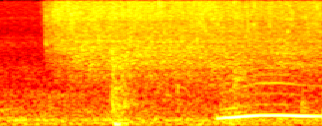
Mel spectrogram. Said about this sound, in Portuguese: Agora vamos colocar óleo na frigideira. Pouco óleo, amor. Nada de encher.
